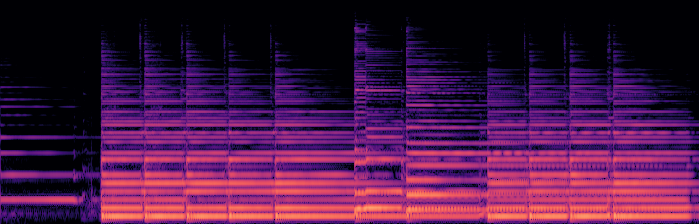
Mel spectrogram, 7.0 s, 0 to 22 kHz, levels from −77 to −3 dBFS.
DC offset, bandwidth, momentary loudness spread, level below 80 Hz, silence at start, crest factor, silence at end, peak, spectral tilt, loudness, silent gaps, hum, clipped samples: under 0.1%; 13.5 kHz; 10 LU; -66 dBFS; 0 s; 12 dB; 0 s; -10 dBFS; -7.5 dB/octave; -23 LUFS; none; none; under 0.1%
